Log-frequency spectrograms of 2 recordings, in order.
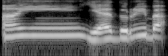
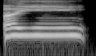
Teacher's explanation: आई यानी थोड़ी आवाज नाक में जा रही, थोड़ी सुनाई भी दे रही, आई। ठीक है, नून की आवाज थोड़ी है भी और थोड़ी नहीं भी ना। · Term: इदगाम नाकिस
